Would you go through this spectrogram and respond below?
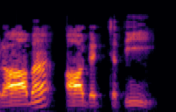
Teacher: The A followed by Visarga followed by A, Dirgha A. There again the Visarga will be dropped.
